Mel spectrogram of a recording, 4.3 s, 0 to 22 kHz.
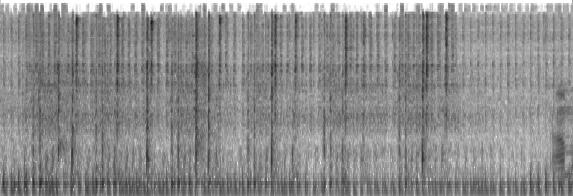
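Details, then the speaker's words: Lifan clone single-cylinder minibike (KP Mini 300 ZS175FMN or 250 167FMM), which was hard to start that day, idles with an uneven beat and skipped, stumbling firing pulses. It misfires intermittently. "and now wants the misfire yeah it does this sometimes if you've never heard a single cylinder misfire that's what it sounds"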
